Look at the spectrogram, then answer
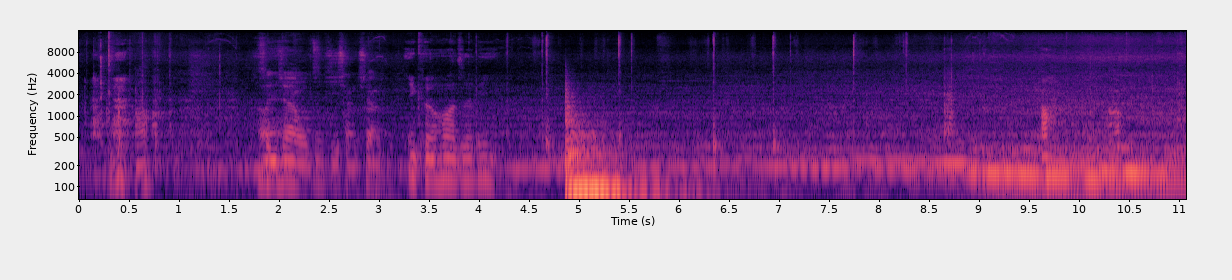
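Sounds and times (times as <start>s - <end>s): heavy low thump: 4.9s - 6.5s.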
